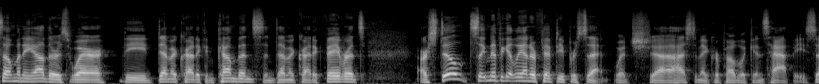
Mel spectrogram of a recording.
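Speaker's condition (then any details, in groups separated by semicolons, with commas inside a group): No condition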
